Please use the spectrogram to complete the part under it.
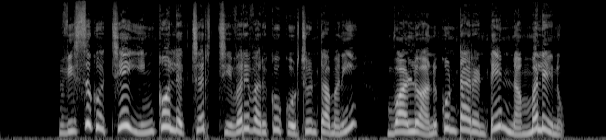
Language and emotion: Telugu, disgusted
